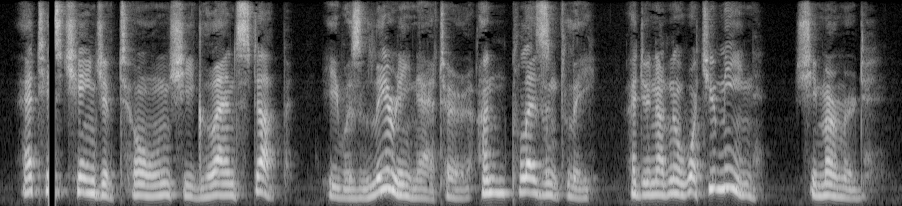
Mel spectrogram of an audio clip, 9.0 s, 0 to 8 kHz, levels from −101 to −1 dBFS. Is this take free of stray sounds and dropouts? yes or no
no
